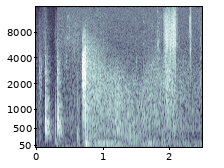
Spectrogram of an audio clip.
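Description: Gunfire in the tactical shooter America's Army during a competitive assault match: a few sharp shots up front, then a heavier blast with a decaying rumbling tail and a couple of later cracks, moderately loud with no talk.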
